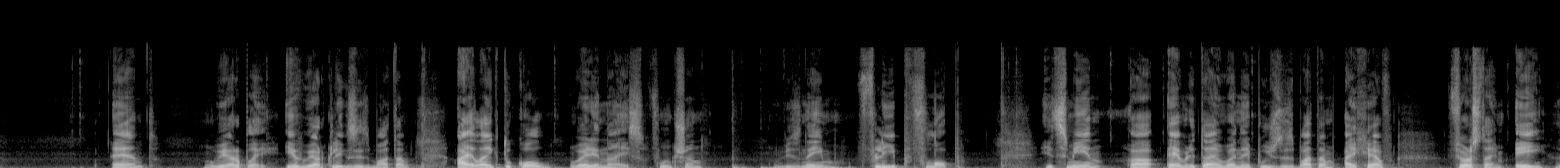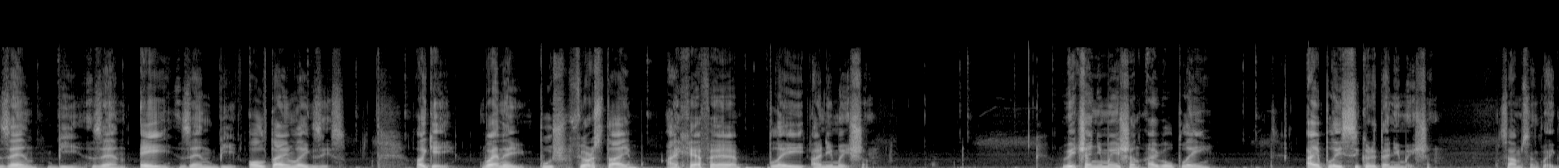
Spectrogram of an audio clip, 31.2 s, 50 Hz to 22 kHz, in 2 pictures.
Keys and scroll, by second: 7.1-8.4 typing, 22.8-24.2 typing.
